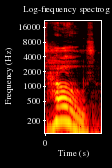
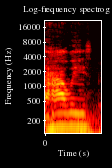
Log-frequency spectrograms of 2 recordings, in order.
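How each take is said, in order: First: "Hoes" said like the plural of hoe; Hoes as one syllable. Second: "Howie's" said HOW-eez; Howie's in two syllables. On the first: Reading out the spelled brand name, "Hoes" as one syllable. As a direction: say "Hoes" with a long O, no middle syllable. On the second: Giving viewers the other pronunciation, "Howie's" as HOW-eez. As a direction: say "Howie's" with an ow, then an eez ending. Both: Shown as a demonstration. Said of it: "some pronounce it Howie's".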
